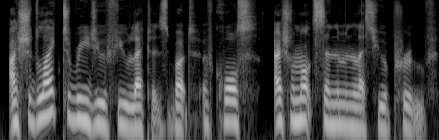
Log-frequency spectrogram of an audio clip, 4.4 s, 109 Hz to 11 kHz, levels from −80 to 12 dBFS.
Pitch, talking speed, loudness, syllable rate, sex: 185 Hz, 275 wpm, -19 LUFS, 6.2 syllables/s, female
